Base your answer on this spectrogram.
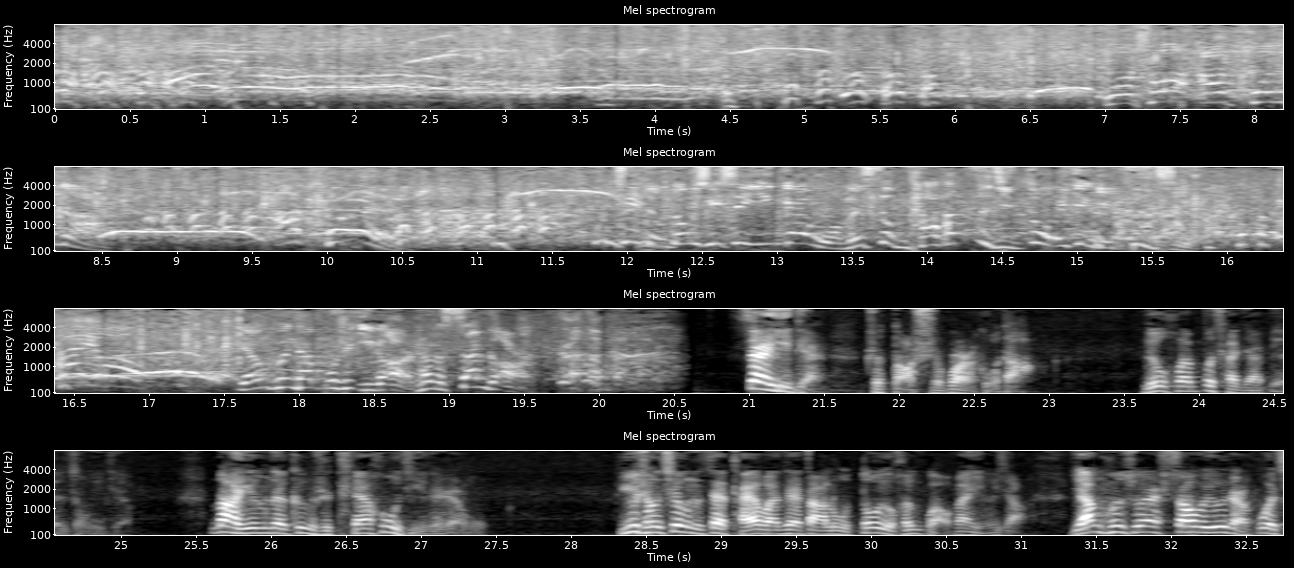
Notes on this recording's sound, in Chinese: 還有聽故事的觀眾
